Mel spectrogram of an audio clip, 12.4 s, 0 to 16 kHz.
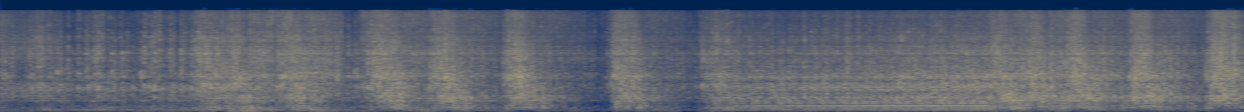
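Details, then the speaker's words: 1977 Pontiac Firebird Formula V8, first start after engine and transmission install, no antifreeze: loud raw open-header V8 fires up and settles into a choppy idle, sounds like a pulpwood truck, nothing alarming, charging with oil pressure. "There is no antifreeze in it. And it still sounds like a pulp wood truck, believe it or not."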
